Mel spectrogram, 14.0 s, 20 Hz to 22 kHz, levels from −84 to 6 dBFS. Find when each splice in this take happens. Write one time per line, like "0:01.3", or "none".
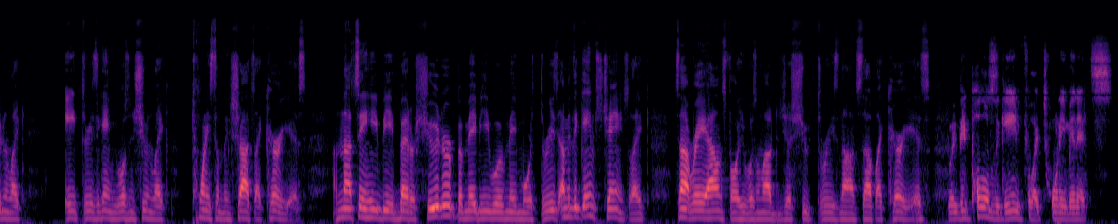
0:11.9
